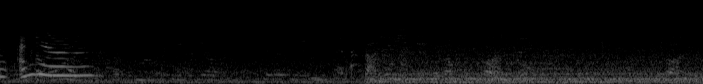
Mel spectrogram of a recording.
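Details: A cat gives one short meow under a second long that rises, then levels off, followed by background murmur and people talking.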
